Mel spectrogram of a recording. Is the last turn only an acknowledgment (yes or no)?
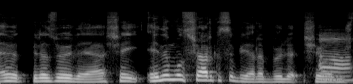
no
